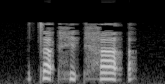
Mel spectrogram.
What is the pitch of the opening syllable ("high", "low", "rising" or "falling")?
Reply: high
